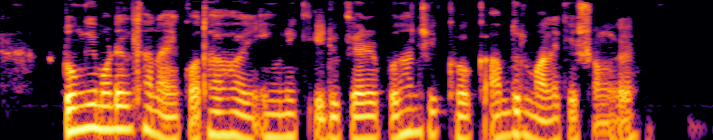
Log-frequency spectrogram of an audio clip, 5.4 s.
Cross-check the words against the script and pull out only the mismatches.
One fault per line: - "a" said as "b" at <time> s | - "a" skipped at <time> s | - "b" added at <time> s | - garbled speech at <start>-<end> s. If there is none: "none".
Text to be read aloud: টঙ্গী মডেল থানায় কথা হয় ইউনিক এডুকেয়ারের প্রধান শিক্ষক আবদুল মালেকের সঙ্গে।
none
